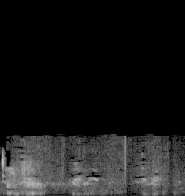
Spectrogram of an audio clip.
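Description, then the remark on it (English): Two dogs yelp and whine excitedly in a few short, high-pitched bursts, heard faintly outdoors as they chase half a dozen deer running across a pasture, with brief pauses between the cries. “Half a dozen deer running out across the pasture and two dogs who think that they're going to catch them.”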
